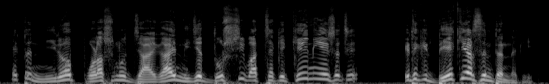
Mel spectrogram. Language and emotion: Bengali, disgusted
